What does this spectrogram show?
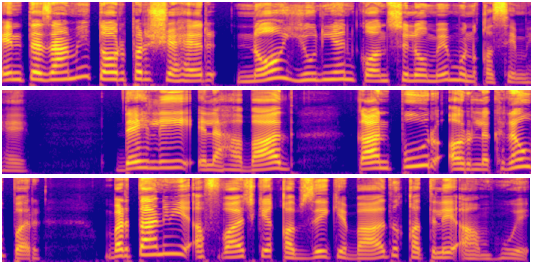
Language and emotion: Urdu, neutral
